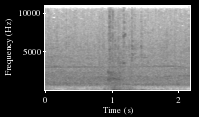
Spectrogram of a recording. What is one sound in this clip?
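A heavy blow lands with a sharp thud.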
